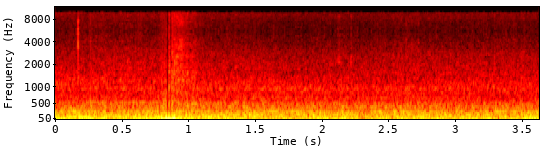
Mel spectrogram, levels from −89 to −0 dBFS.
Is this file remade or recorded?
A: recorded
